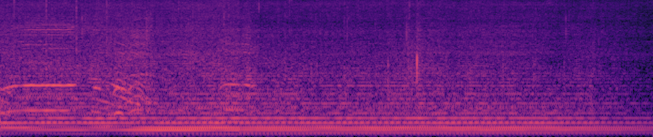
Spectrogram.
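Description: Ship's horn sounding one long, steady blast of several tones at once, fading away near the end. A few short whistles or calls are heard over it in the first second.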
